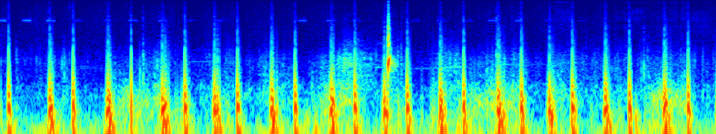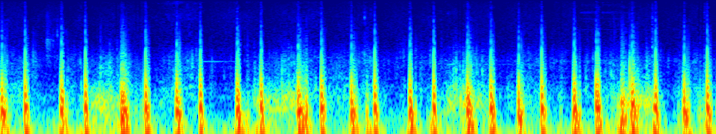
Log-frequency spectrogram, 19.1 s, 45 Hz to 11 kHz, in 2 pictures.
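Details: ASMR heartbeat-and-breathing compilation recording: regular low thumping heartbeat, about 79 a minute, with faint background hum; normal heartbeat.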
